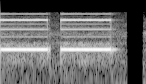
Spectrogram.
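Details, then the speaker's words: Second hospital bed safety alarm in an elderly-care staff and patient education demonstration: two loud, high, steady electronic tones, each about half a second long, a bed exit alarm. "this bed comes with a bed alarm that sounds and goes to the nurses station and to ensure your safety we have a second alarm that sounds like"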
